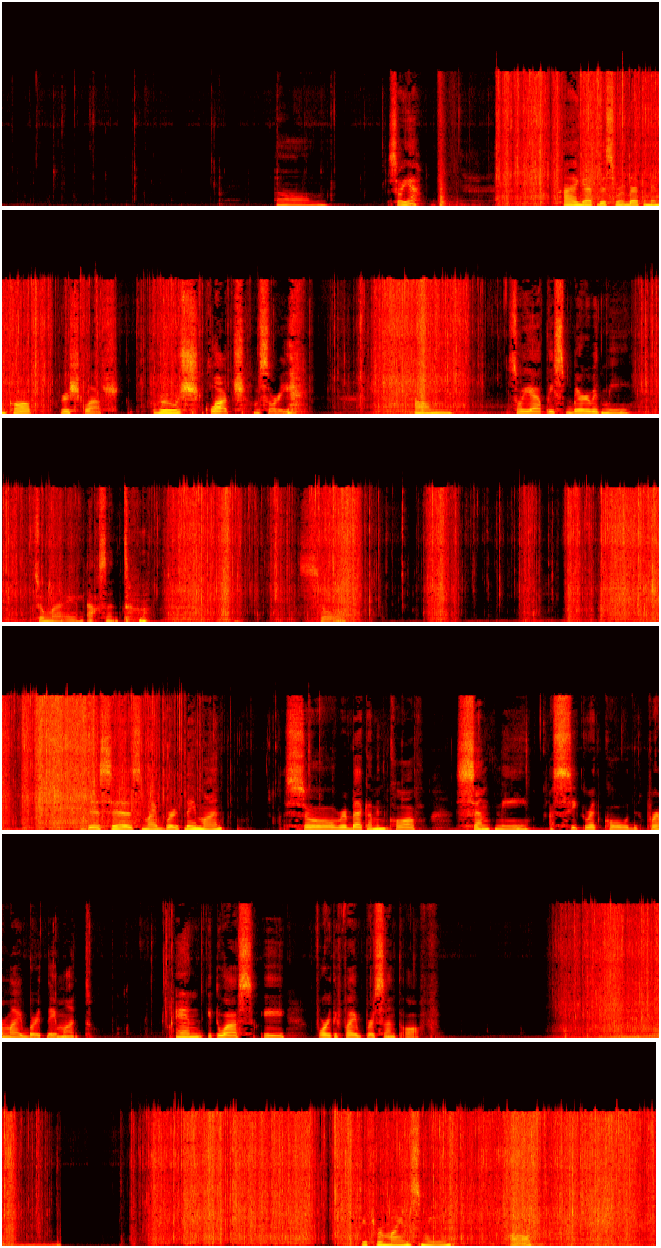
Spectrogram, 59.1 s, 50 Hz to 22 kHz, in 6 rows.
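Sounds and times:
plastic bag crinkling: 0.0 - 2.3, 6.9 - 34.1, 47.6 - 50.2, 51.0 - 59.0.

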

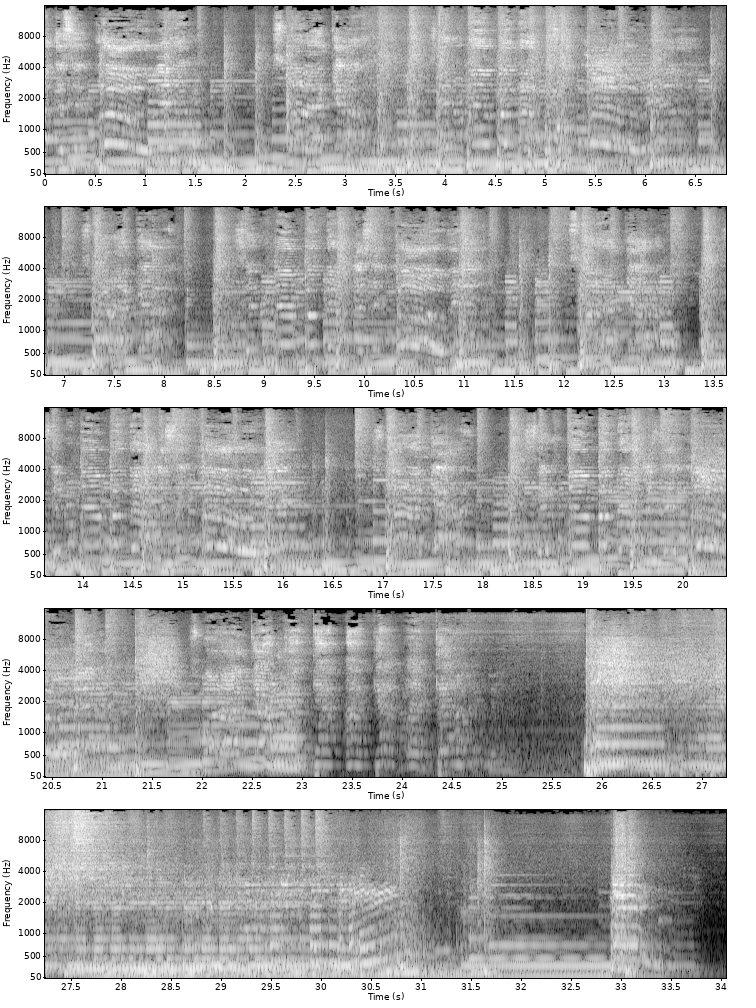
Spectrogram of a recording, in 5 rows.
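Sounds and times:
drum kit: 0.0 - 22.1, 25.2 - 34.0
distorted electric guitars: 0.0 - 23.2, 25.2 - 34.0
lead vocals: 0.0 - 32.1.

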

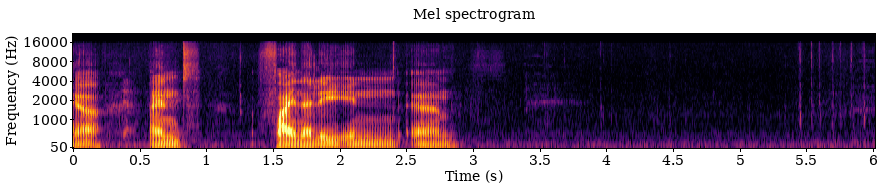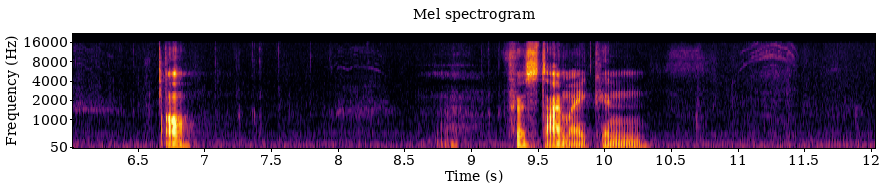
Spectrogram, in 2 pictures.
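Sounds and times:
laptop keyboard typing: 3.5 - 8.0, 9.0 - 9.3.

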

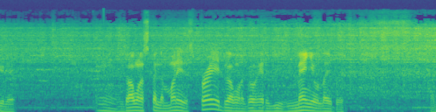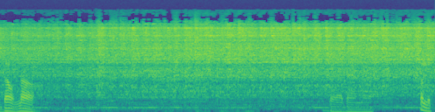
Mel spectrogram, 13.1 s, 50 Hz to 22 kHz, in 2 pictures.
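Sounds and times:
store interior hiss: 0.0 - 13.0
man murmuring: 1.4 - 1.8.

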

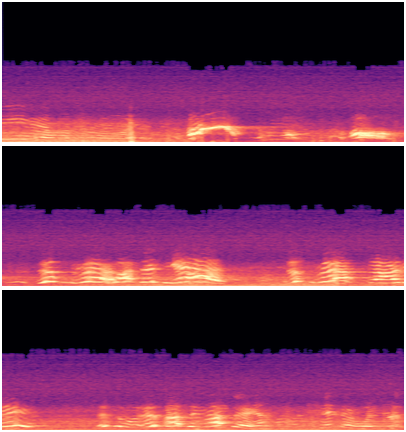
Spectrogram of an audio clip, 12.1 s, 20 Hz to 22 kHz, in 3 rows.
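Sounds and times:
children shouting and squealing: 0.0 - 12.0.

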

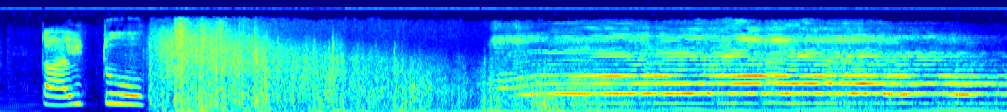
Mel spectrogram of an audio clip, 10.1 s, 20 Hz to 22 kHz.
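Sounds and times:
thunder-like crash: 1.5 - 7.5.

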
